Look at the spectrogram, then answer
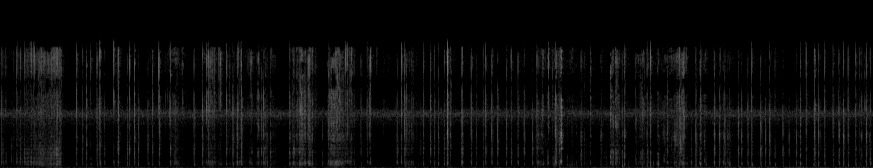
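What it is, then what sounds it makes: Leather wallet scratched by nails. A small dark brown textured leather wallet, lying flat with cards inside, is scratched and rubbed by long nails across its surface. The result is a quiet, continuous run of dry, rapid scratching strokes with a bright hiss and a low rumble underneath.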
